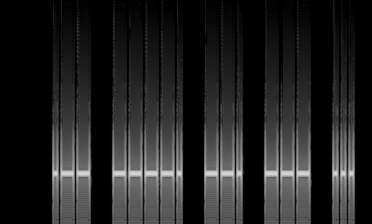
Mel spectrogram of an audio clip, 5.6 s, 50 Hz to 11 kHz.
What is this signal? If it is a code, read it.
Morse code, heard as a keyed tone, about 20 wpm, spaced as for 15 wpm, 700 Hz. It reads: W9GOS
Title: 179 Lesson 29g - Slash - Call Signs 20wpm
